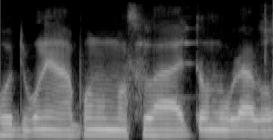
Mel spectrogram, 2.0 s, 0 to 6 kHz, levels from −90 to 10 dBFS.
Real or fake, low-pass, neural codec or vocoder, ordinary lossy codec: fake; 5.4 kHz; codec, 16 kHz, 2 kbps, X-Codec, HuBERT features, trained on balanced general audio; none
